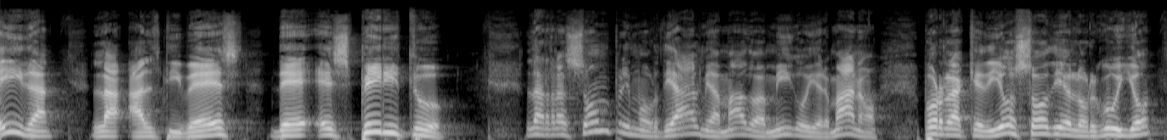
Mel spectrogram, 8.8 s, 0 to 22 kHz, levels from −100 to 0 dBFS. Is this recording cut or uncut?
uncut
